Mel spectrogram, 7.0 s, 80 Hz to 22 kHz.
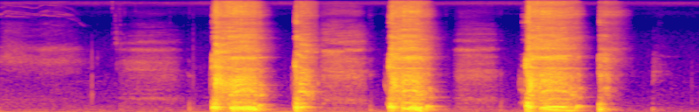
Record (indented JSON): {
  "three_cough_length": "7.0 s",
  "three_cough_amplitude": 5375,
  "three_cough_signal_mean_std_ratio": 0.41,
  "survey_phase": "alpha (2021-03-01 to 2021-08-12)",
  "age": "18-44",
  "gender": "Male",
  "wearing_mask": "No",
  "symptom_none": true,
  "symptom_cough_any": true,
  "symptom_headache": true,
  "smoker_status": "Current smoker (1 to 10 cigarettes per day)",
  "respiratory_condition_asthma": false,
  "respiratory_condition_other": false,
  "recruitment_source": "REACT",
  "submission_delay": "1 day",
  "covid_test_result": "Negative",
  "covid_test_method": "RT-qPCR"
}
